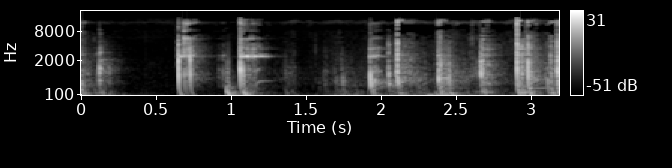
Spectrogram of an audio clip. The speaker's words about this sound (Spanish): Es el sonido hasta ahora en muchas casas de toda España, el de los platos, los vasos y los cubiertos que se están poniendo en la mesa antes de la comida de Navidad.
